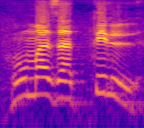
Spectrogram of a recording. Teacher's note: جب چھوٹا نون بیچ میں آیا ایسا تو اس نون کو آپ آگے والے حرف میں ملا کر پڑھیں گے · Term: تنوین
